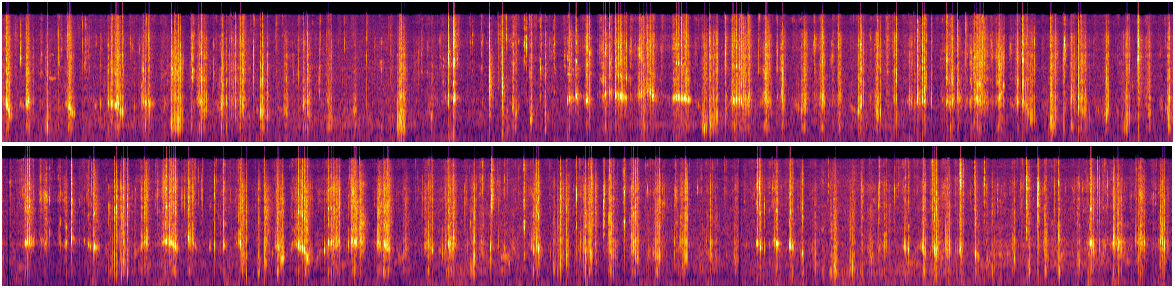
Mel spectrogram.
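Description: Close-miked crunching of hard, dry pink bars being bitten and chewed: a dense run of crisp cracks and crumbly snaps.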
